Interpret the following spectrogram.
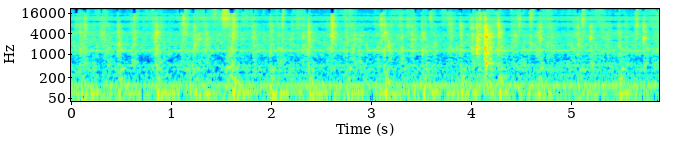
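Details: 1930s Excelsior 2A power hacksaw after restoration (repaired bull gear, auto-lift, vice), cutting half-inch square bar: steady low drone with light, even strokes, no clatter or slipping; normal cutting.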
